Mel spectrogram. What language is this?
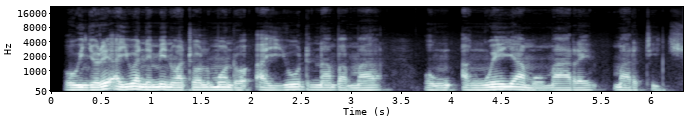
Luo (Kenya and Tanzania)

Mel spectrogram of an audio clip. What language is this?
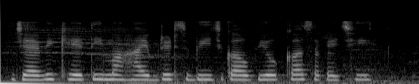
Maithili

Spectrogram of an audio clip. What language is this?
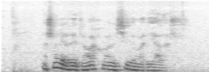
Spanish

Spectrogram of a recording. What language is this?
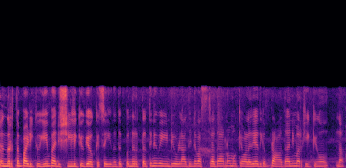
Malayalam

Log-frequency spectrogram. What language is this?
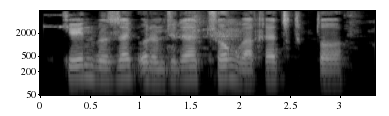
Uyghur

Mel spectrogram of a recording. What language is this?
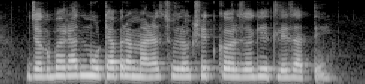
Marathi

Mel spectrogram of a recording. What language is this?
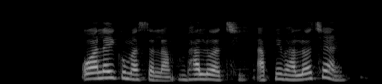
Bangla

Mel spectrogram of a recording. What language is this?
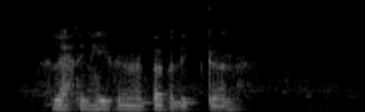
Finnish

